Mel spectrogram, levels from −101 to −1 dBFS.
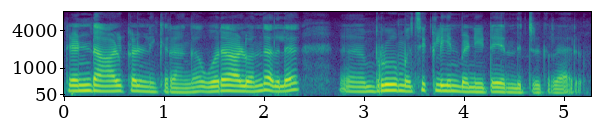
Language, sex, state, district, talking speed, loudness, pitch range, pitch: Tamil, female, Tamil Nadu, Kanyakumari, 150 wpm, -16 LUFS, 160-195 Hz, 180 Hz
